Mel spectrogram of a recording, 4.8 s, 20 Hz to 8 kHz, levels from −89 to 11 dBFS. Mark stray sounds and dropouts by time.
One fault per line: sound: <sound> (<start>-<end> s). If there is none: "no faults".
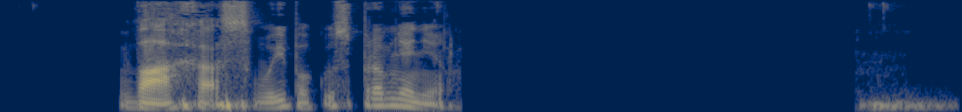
no faults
